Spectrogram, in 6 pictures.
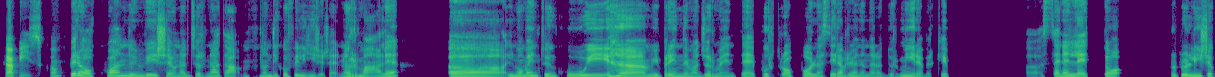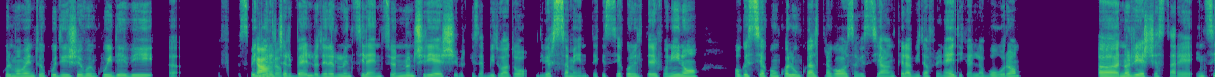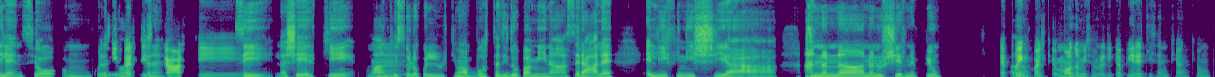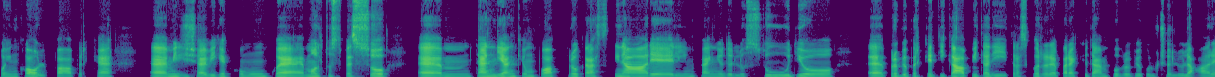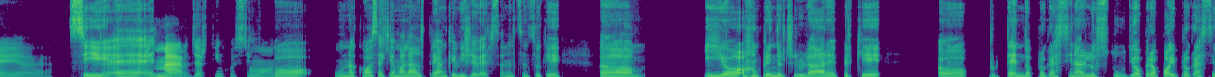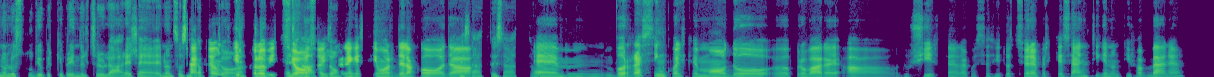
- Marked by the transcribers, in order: "cioè" said as "ceh"; chuckle; "proprio" said as "propio"; laughing while speaking: "a non"; "proprio" said as "propio"; "proprio" said as "propio"; other background noise; snort; "cioè" said as "ceh"
- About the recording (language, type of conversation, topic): Italian, podcast, Cosa ti aiuta a spegnere il telefono e a staccare davvero?
- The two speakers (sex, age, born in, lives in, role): female, 20-24, Italy, Italy, guest; female, 30-34, Italy, Italy, host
